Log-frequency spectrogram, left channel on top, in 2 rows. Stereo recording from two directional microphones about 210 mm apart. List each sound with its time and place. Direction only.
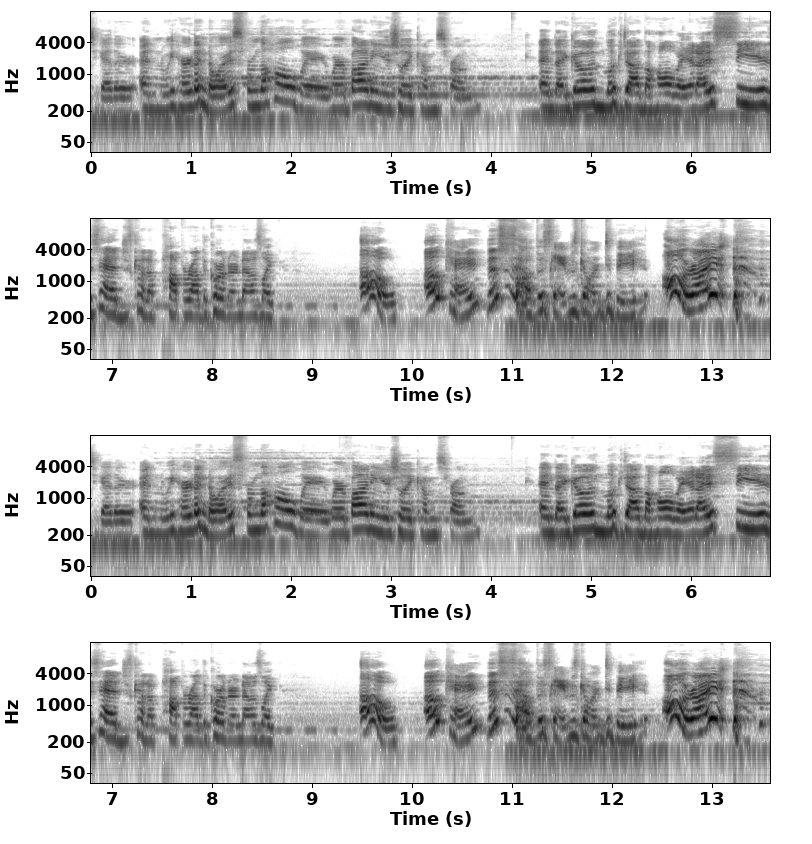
0.7 s speech: 25° right (ahead or behind)
4.8 s a woman's voice: 20° right (ahead or behind)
